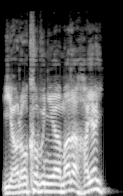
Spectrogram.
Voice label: levelup ja; Cookie Run

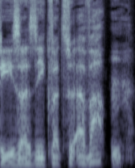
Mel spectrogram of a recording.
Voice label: victory, de; cookie run

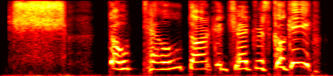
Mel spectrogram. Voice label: defeat, en; cookierun

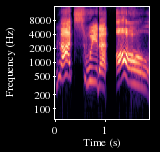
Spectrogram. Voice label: defeat, en; cookierun

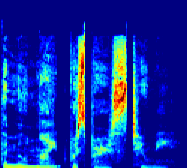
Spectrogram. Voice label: levelup en

